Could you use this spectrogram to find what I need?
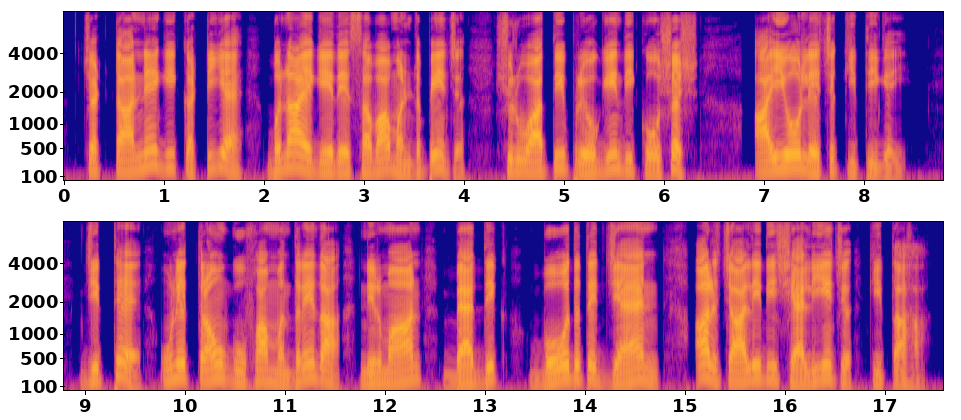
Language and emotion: Dogri, neutral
